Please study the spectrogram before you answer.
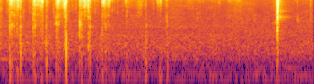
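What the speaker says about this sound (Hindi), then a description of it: "Last shuffle." Tarot cards are shuffled in a quick burst of crisp riffling snaps that thin out to a few scattered soft flicks and a final sharp tap, quiet and close with no talk.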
